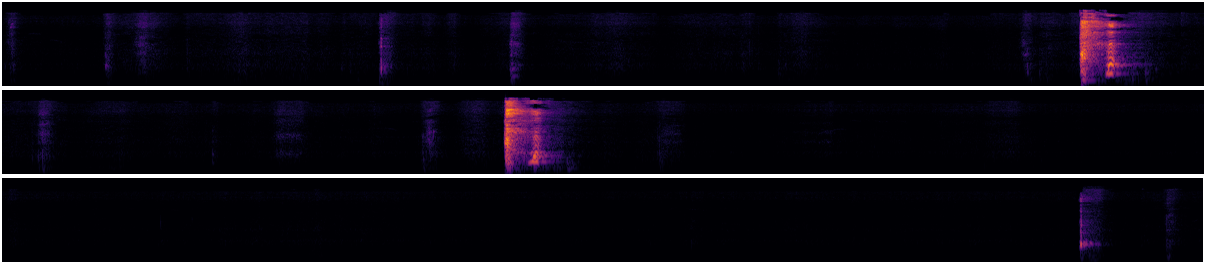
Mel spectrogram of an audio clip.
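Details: Two short, sharp bursts a few seconds apart, labelled by the uploader as hiccups, with faint smaller sounds around them in a quiet room. Logged as cough.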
